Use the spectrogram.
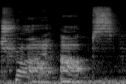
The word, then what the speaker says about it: Triops: Triops, pronounced Triops, which are also called tadpole or shield shrimps,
